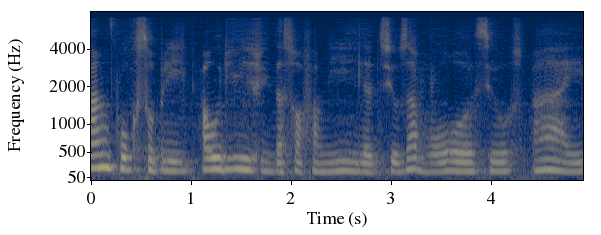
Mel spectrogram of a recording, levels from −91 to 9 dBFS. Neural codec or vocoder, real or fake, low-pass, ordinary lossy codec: codec, 16 kHz, about 1 kbps, DyCAST, with the encoder's durations; fake; 7.2 kHz; none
